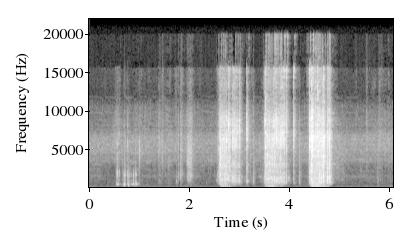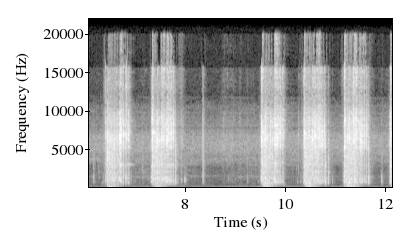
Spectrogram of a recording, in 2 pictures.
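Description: Small two-stroke saw blipping in short sharp revving bursts with quiet idle between, picking up cleanly each time; runs fine.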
